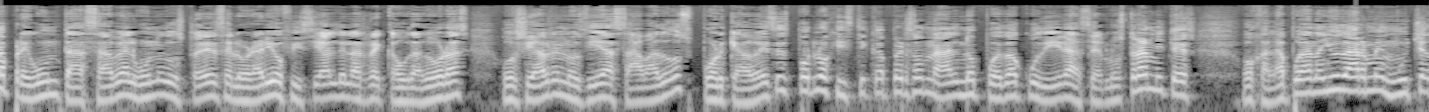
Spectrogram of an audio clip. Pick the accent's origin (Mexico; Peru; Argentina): Mexico; Reynosa, Tamaulipas; De Reynosa.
